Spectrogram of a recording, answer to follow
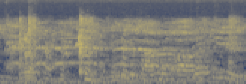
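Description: A rooster crowing, with people talking over it.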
